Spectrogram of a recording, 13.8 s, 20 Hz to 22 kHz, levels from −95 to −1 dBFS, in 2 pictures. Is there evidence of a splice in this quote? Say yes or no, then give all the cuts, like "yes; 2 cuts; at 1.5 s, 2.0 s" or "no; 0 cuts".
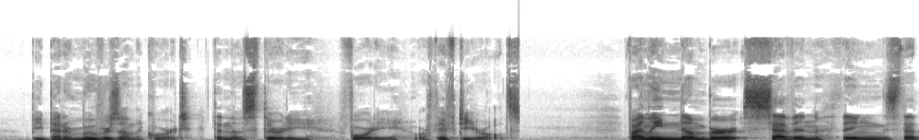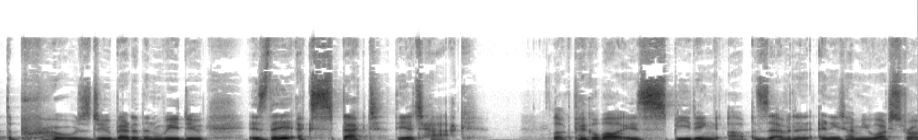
yes; 3 cuts; at 1.5 s, 10.8 s, 12.6 s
